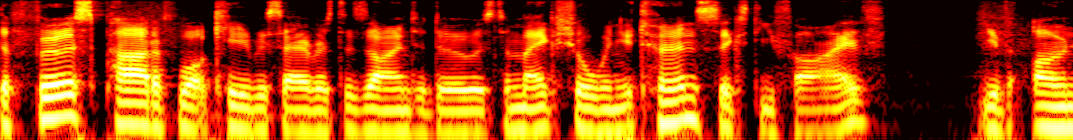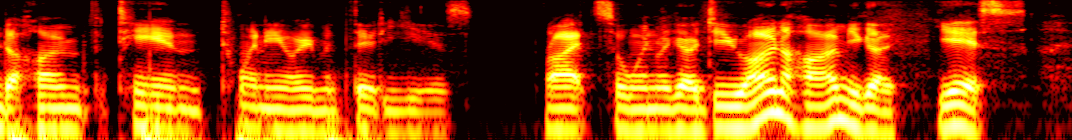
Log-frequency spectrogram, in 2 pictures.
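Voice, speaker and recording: Over a silent background in a very clean recording, a man with a New Zealand accent speaks at a fairly quick pace. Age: 30s. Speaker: financial services CEO. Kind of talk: casual interview chat. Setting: livestreamed studio show.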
